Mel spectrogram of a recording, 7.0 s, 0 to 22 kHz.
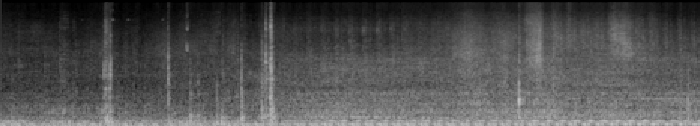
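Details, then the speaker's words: Chevy Blazer with sputtering idle: starts, lumpy uneven idle stumbling as it drops from four to three cylinders and back; misfire, owner suspects bad gas, possibly intake manifold gasket. "sounds like it's running on at least 4 cylinders so I'm going to go ahead and move it over there real quick and we'll get started oh down to three back to four okay"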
